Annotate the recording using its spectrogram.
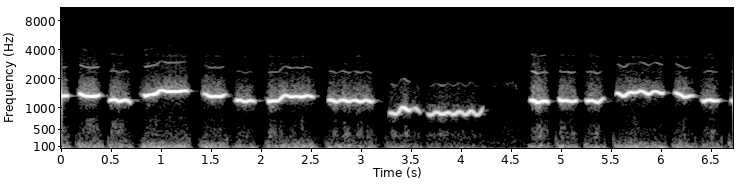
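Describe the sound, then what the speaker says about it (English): A person whistles a song: a clear, close melodic whistle in short phrases with brief pauses and a slight flutter, alone with no talking. "I'm not gonna lie, his whistle's pretty beautiful."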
